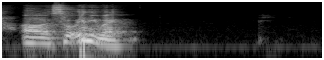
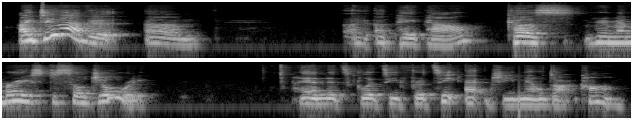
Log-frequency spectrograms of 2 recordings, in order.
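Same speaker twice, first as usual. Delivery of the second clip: ordinary talk, nothing marked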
